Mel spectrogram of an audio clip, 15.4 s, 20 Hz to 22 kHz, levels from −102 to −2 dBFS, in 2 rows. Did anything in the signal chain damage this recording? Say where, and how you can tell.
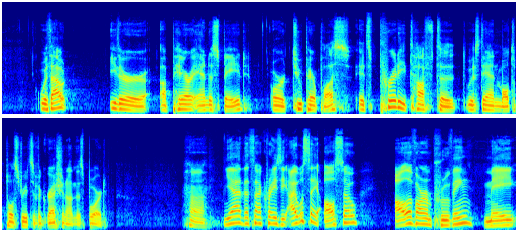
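Yes, at the network stage. Repeated packet loss (robotic sound) runs from 6.65 to 8.40 s, after "plus it's pretty tough", with 14 gaps up to 39 ms, and again from 9.04 to 9.97 s, after "on this", with 4 gaps. Each hole is patched by extending the previous sound, so the speech turns choppy, with pieces actually missing.

A short stall from a late packet follows at 10.77 to 10.82 s. The jitter buffer ran dry, and the receiver held the last sound for about 21 ms until the packet arrived. Unlike the loss stretches, nothing is missing: a single sound is stretched once, then continues from the same place.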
